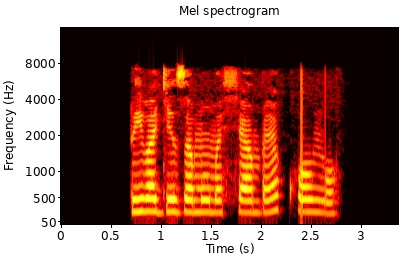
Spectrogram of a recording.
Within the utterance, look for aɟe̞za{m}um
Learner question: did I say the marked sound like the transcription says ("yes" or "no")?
yes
